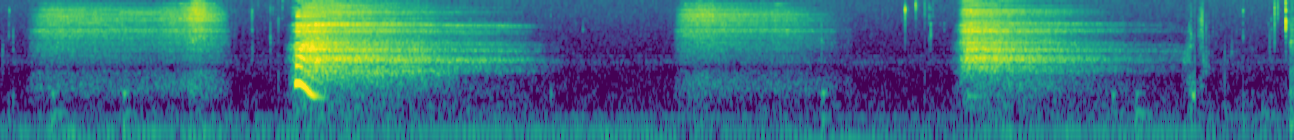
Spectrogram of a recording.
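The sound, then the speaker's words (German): Slow, deliberate breathing during a relaxation exercise, with two full cycles. Each is a soft inhale followed by a longer, louder, airy exhale that fades gradually, separated by quiet pauses and with no talk. “Die erste Übung ist also ganz bewusst einfach nur einatmen und wieder ausatmen.”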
